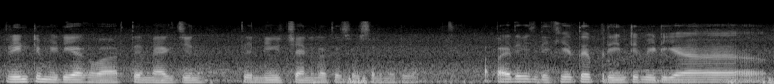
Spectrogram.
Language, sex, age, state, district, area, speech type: Punjabi, male, 30-45, Punjab, Kapurthala, urban, spontaneous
